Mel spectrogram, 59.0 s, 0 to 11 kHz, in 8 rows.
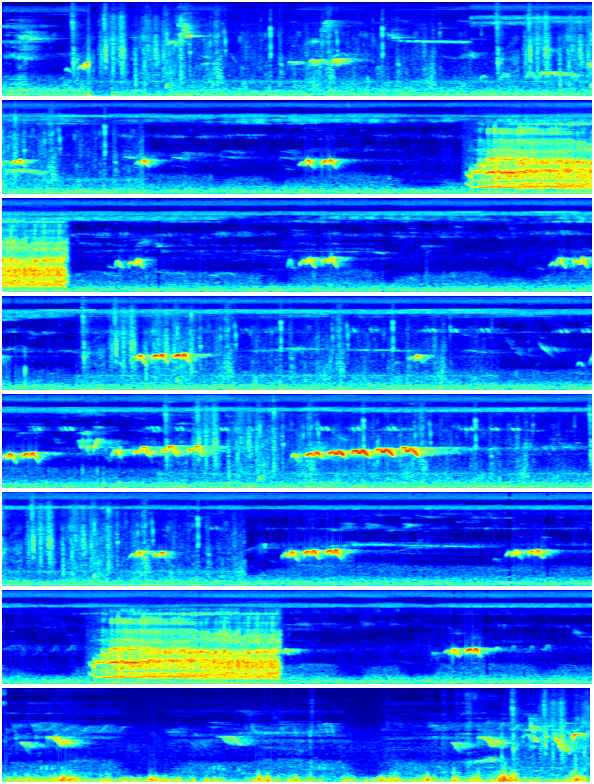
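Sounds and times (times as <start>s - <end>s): rattling animal calls: 13.2s - 15.6s, 45.3s - 47.9s.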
